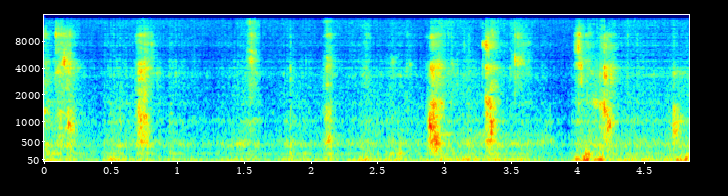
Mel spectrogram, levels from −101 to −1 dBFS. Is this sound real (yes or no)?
yes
